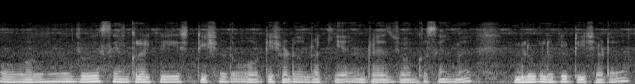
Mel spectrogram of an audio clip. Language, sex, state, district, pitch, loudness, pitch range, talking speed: Hindi, male, Odisha, Khordha, 120 Hz, -15 LUFS, 110-125 Hz, 105 wpm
